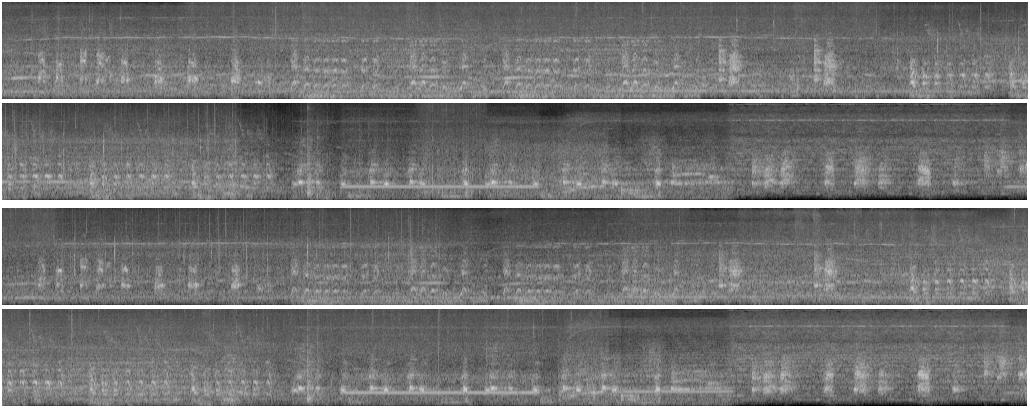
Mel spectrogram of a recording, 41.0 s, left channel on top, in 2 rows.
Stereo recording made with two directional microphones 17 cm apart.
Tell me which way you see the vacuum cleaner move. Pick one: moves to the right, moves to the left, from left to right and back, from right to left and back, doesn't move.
moves to the right.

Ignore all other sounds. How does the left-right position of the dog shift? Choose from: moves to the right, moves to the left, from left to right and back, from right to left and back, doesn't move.
moves to the right.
